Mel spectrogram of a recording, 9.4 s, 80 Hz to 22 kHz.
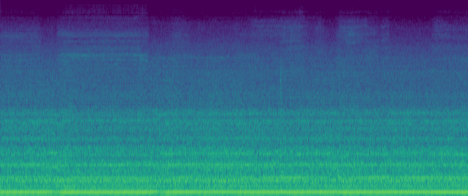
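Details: UHI UME12 mini excavator with 13 hp Yanmar diesel at full revs while working the boom and stick: strong, steady drone, even and unwavering under arm movement, no knocks or misses; healthy engine.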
